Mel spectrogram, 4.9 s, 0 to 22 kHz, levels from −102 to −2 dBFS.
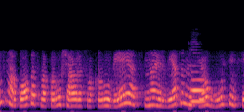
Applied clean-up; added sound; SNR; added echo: none; Wind instrument, woodwind instrument; -2 dB; reverberation time 0.2 s.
